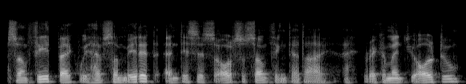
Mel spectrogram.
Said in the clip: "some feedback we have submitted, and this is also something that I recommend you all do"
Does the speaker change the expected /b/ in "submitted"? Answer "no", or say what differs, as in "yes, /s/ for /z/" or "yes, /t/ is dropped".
yes, /b/ is dropped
